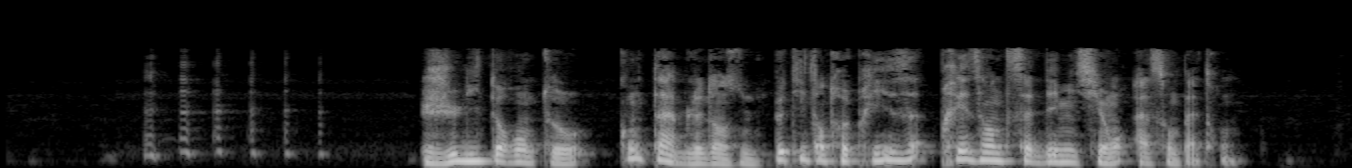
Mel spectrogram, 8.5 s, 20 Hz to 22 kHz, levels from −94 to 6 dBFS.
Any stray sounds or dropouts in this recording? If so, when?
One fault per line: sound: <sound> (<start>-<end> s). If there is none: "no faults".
sound: laugh (0.9-2.1 s)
